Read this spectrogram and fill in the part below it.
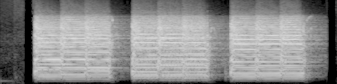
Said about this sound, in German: Wir hören ihre aktuellste Single, ganz neu, vor wenigen Wochen erschienen.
